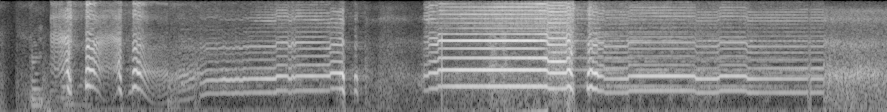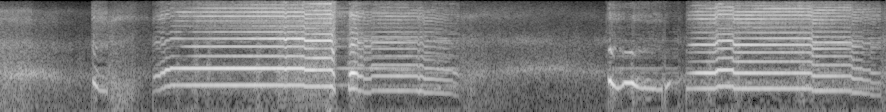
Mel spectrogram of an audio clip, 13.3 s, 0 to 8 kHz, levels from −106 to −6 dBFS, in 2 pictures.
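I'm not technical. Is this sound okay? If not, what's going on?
No. During the quiet gaps at 0.00–0.24, 1.26–1.34, 2.74–3.18, 7.46–7.80 and 10.10–11.20 s, the real background turns into a flat, featureless hiss, mostly a little quieter. This is comfort noise in place of the background, likely from the call system pausing transmission and filling in artificial noise.

At 6.06 s, from 6.18 to 7.34 s, and at 11.62 s, bits of the actual sound vanish under that same steady hiss. This is sound dropped by the voice detector, likely because it mistook real sound for background and stopped sending. The call line itself carries nothing above 8 kHz.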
